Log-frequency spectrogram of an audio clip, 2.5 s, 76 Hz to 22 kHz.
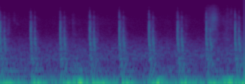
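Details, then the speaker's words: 24 V 8 kW all-in-one Chinese diesel parking heater, dosing pump priming the fuel line and purging air bubbles: crisp, evenly spaced ticks about three a second with a soft low thump; normal. "you can see the pump purging out the air bubbles in the line there so it is uh trying to deliver fuel into the heater right now"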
